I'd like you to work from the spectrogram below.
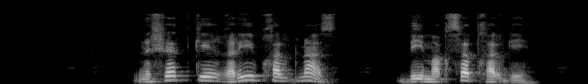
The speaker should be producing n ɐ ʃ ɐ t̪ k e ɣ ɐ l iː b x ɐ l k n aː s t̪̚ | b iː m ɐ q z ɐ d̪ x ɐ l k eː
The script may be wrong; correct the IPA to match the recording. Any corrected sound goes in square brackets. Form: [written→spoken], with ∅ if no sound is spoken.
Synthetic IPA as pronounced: n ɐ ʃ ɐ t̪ k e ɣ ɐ [l→ɾ] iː b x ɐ l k n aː s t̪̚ | b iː m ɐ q [z→s] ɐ d̪ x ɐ l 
